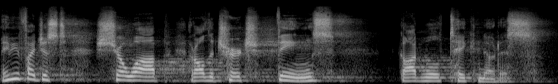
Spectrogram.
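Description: High-voiced animated male preacher. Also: slow, in a large hall. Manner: animated, acts out quoted voices, swings from loud to hushed. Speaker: guest preacher. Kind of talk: sermon. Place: large dark church stage.

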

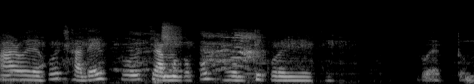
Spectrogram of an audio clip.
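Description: A young woman chatting casually as she films a home lifestyle vlog, narrating her day in a soft, chatty way. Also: mid-range voice, steady tone, moderate pace, heavy background noise. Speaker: lifestyle vlogger. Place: home, kitchen and rooftop. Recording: dull lo-fi phone audio with faint music.

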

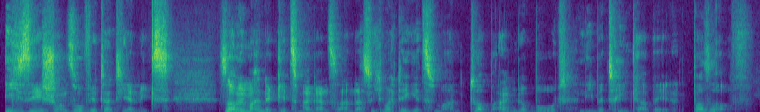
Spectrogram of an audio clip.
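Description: A man's voice: low-pitched, moderate pace, fairly bright tone, breathy edge, heavily acted. A man with a Ruhr German accent playing a grumpy but helpful middle-aged woodcarver in a comedic audio play, chummy and matter-of-fact. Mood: scheming.

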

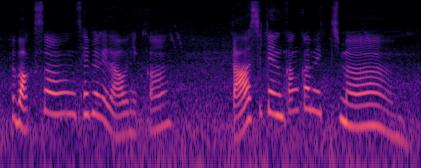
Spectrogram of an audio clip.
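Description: A woman's voice: sits high, big pitch swings, normal speed. A woman in her thirties talks casually and reflectively to her vlog audience while running outdoors, breathing with some effort between phrases. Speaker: vlogger. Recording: noisy outdoor ambience with wind or traffic.

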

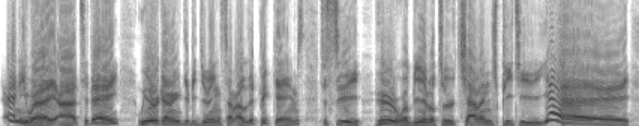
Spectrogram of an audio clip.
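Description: A man's voice: fairly high pitch, a little slow, vocal fry, few pauses, full character voice. A man voicing an eager, nervous turtle henchman who stammers and fills his talk with ums. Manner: stammering, excitable, with many ums.

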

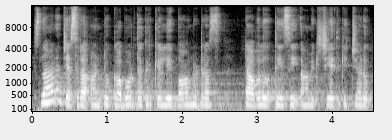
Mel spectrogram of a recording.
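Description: A woman storyteller reading a romance story aloud in a steady, even way. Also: mid-range voice, fast talker. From Telugu-speaking India. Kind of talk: storybook narration. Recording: reverberant room.

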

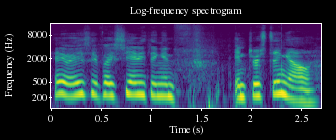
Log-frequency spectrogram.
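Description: A woman's voice: on the high side, quick pace. A middle-aged woman chatting casually on a nature trail, rambling with lots of fillers, recorded on a phone held at arm's length outdoors. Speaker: hiking vlogger. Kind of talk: casual chat.

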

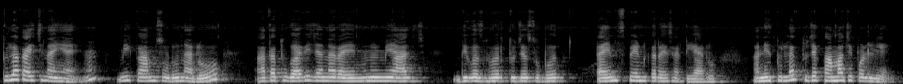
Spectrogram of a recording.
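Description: A man's voice: fairly high pitch, steady tone, fairly quick, warm tone, lo-fi sound, natural voice. A man playing a young husband who sulks mildly and pleads with his wife to sit with him in a comedy sketch.

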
